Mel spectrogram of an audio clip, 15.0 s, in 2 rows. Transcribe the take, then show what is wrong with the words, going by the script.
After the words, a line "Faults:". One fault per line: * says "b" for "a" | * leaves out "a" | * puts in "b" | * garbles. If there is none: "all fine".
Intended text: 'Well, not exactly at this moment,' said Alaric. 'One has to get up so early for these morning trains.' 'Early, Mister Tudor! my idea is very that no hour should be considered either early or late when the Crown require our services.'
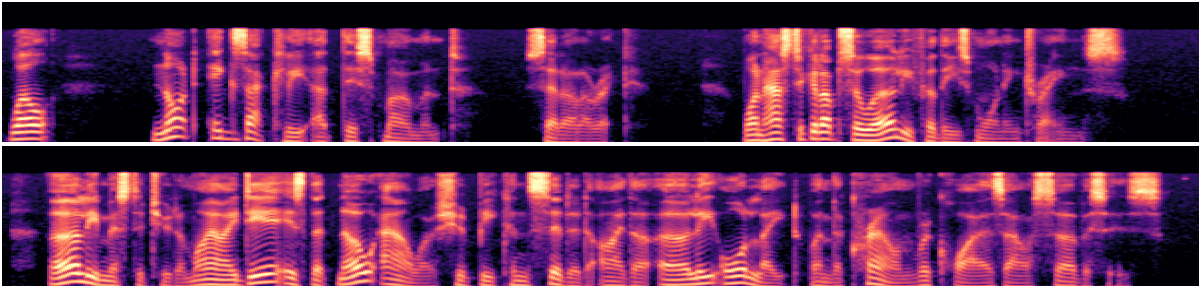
'Well, not exactly at this moment,' said Alaric. 'One has to get up so early for these morning trains.' 'Early, Mister Tudor! my idea is that no hour should be considered either early or late when the Crown requires our services.'
Faults:
* leaves out "very"
* says "requires" for "require"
